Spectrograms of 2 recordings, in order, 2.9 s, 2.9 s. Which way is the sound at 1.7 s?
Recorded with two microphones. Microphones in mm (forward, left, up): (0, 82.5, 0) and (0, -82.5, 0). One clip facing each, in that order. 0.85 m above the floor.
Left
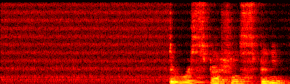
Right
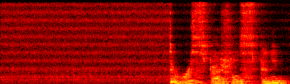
35° left (ahead or behind).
